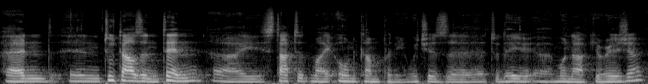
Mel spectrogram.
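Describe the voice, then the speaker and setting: A man with a French accent answering interview questions in halting, unscripted non-native English. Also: medium pitch, steady tone. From France. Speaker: interview guest, real estate company owner. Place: in his apartment.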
